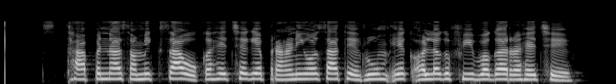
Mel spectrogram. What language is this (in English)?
Gujarati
